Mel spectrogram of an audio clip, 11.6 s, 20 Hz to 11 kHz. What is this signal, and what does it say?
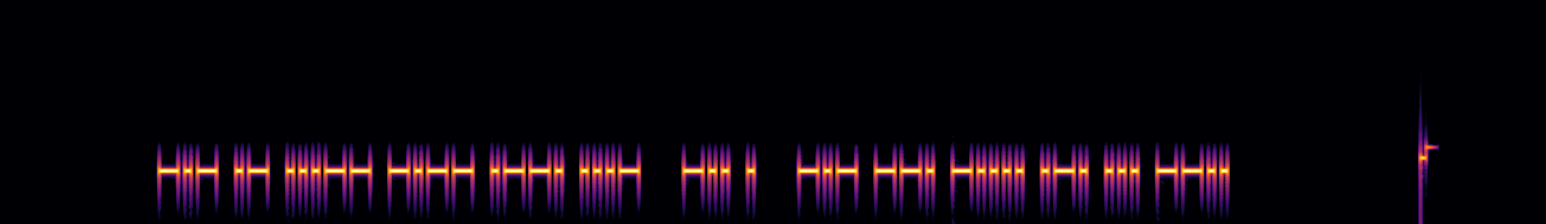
Morse code, heard as a keyed tone, about 25 wpm, 700 Hz. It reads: KA3YPV DE KG6RSZ
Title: USA Callsign DE Callsign 25wpm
